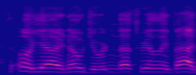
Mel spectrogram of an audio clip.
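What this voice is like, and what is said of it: Imitates another person's voice. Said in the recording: “Great at my accent there. Well done.”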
